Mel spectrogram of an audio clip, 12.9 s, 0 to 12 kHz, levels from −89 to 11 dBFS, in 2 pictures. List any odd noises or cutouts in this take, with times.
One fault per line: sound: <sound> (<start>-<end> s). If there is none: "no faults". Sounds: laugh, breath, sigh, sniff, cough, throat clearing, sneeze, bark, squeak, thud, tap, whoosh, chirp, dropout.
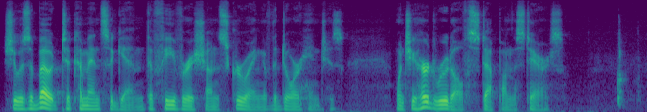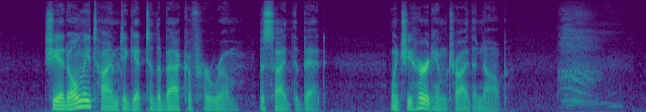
sound: laugh (6.1-6.4 s)
sound: breath (12.0-12.7 s)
